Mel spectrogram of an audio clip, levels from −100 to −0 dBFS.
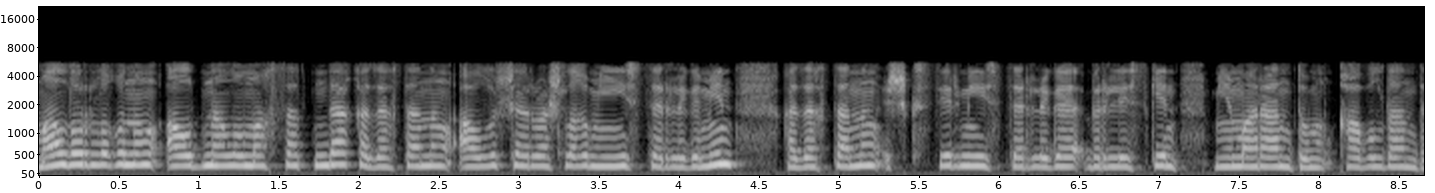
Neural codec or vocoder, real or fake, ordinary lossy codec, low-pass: none; real; none; 5.4 kHz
